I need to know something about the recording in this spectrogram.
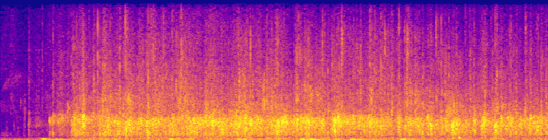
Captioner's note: audience applause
